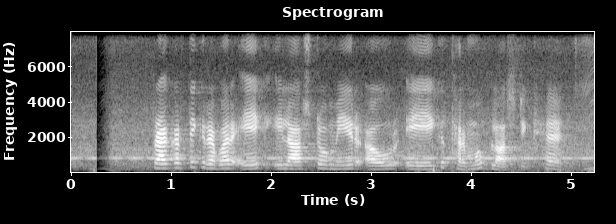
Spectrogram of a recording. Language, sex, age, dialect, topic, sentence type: Hindi, female, 41-45, Hindustani Malvi Khadi Boli, agriculture, statement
